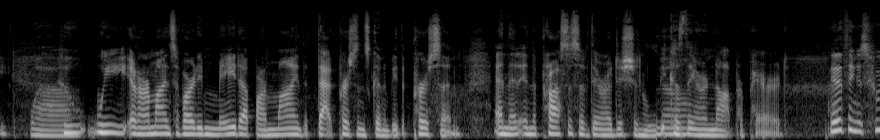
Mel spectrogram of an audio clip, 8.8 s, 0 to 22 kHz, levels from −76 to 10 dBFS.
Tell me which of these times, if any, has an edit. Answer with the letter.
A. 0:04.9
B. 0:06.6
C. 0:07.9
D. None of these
B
